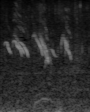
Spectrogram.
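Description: Young chickens on a homestead give a quick run of high, thin chirping peeps up close, soft and brief.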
